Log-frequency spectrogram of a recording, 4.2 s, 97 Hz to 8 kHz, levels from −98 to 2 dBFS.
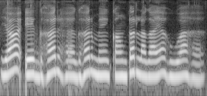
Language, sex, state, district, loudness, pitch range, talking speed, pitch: Hindi, female, Jharkhand, Palamu, -13 LUFS, 240-270 Hz, 145 wpm, 250 Hz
